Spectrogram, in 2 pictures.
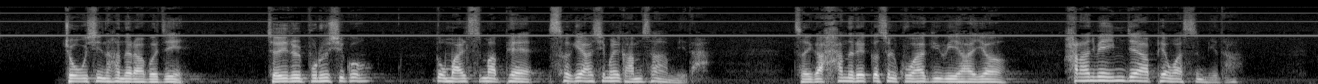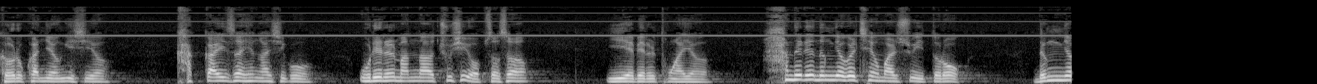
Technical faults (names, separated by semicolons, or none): switching supply whistle; audio dropout to silence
